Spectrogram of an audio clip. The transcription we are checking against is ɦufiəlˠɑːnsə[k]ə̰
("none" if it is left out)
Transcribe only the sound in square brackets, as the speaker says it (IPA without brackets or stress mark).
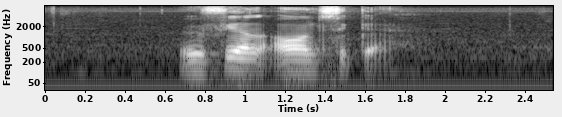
k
